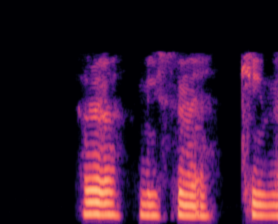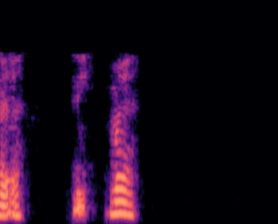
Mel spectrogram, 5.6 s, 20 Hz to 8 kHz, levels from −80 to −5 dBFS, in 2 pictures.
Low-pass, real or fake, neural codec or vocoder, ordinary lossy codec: 7.2 kHz; fake; vocoder, 22.05 kHz, 80 mel bands, HiFi-GAN; AAC, 16 kbps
